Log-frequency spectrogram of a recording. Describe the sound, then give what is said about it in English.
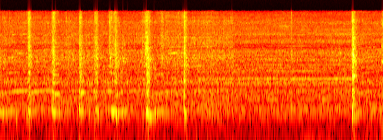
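A blender blending a beet for frosting colour runs with a steady whirring drone while solid chunks knock and clunk against the jar in irregular bursts, with a final sharp knock near the end. No one speaks. “And now I'm gonna put a beet in the blender.”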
